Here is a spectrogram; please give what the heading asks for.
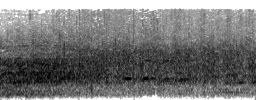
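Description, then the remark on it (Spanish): Sustained applause from a studio audience, a dense steady clatter of many hands clapping at once, loud and even for the whole stretch with no voices standing out. “Sí, el perro se ha venido arriba a los aplausos y ha dicho, pues allá.”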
